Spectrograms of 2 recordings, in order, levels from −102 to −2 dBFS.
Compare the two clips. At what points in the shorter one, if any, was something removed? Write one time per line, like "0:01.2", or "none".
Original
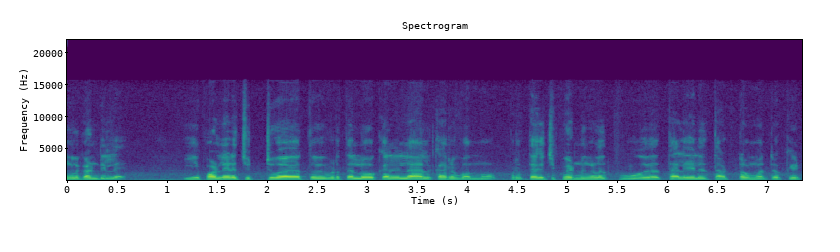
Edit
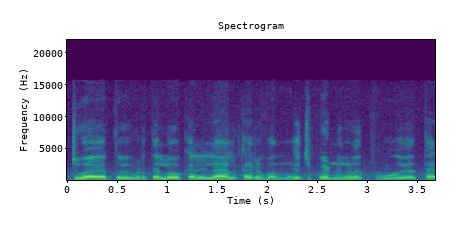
0:02.3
